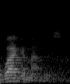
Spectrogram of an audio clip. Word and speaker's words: Wagamama: Everyone was like, oh, crap, I've been pronouncing it Wagamama's, is it not?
